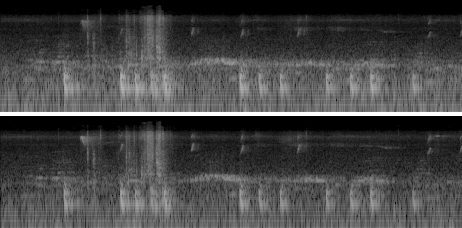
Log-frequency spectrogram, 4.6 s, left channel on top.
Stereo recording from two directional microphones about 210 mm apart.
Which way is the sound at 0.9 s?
5° right (ahead or behind).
